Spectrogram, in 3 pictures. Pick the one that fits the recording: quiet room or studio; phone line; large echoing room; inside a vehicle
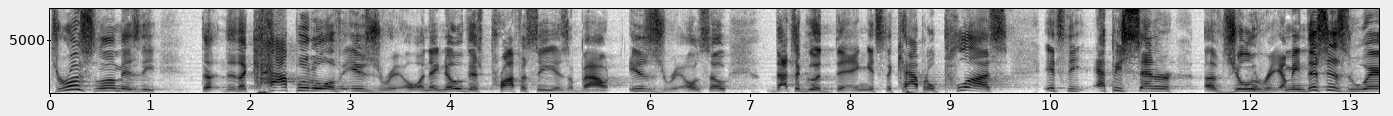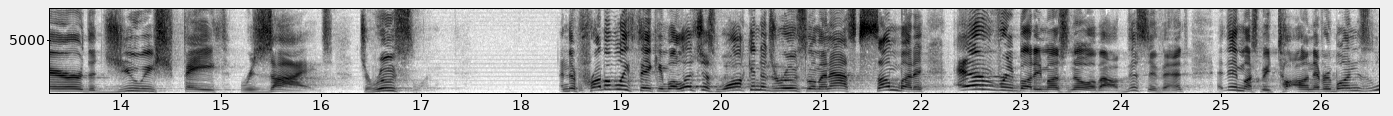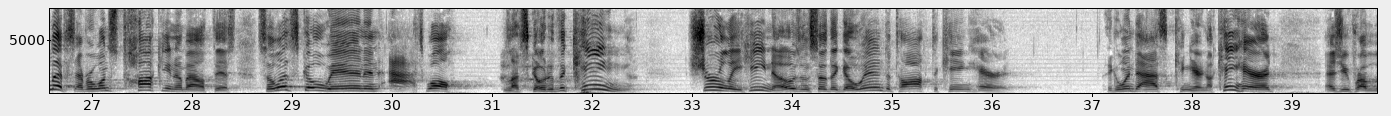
large echoing room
